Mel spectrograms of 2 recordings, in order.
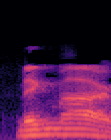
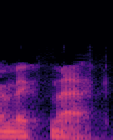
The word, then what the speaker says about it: Mi'kmaq: Mi'kmaq or Mi'kmaq. It's pronounced both ways.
